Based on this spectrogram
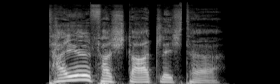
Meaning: inflection of teilverstaatlicht: 1. strong/mixed nominative masculine singular 2. strong genitive/dative feminine singular 3. strong genitive plural
- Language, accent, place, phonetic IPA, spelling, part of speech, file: German, Germany, Berlin, [ˈtaɪ̯lfɛɐ̯ˌʃtaːtlɪçtɐ], teilverstaatlichter, adjective, De-teilverstaatlichter.ogg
